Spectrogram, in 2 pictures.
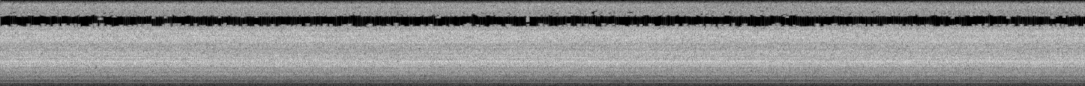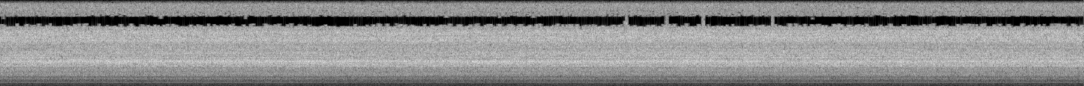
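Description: Abrasive paper hissing steadily against a small brass-and-steel part spinning in a lathe, over the lathe's steady running tone.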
